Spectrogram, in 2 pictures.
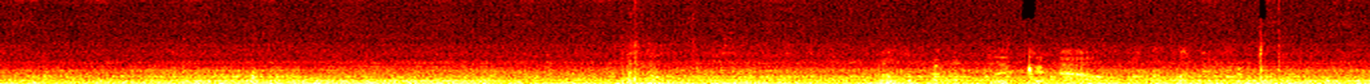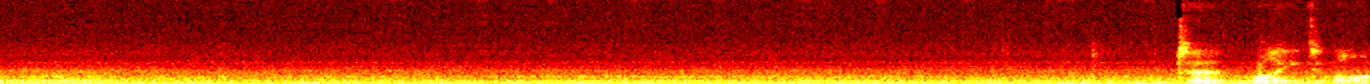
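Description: Passing cars swish by on the road.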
